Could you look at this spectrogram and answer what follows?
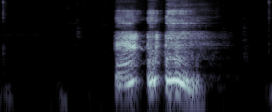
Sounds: Throat clearing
